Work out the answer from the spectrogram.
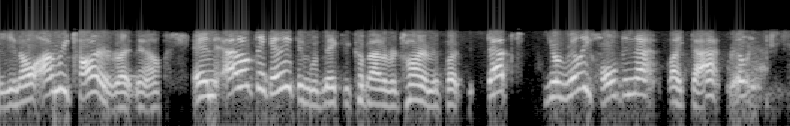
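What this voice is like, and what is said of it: Agitated, upset-sounding delivery. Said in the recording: “you sound a little upset”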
